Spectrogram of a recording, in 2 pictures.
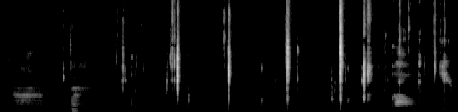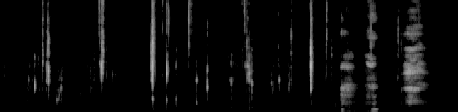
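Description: Wet kissing and mouth smacks come at scattered intervals, soft and close, mixed with breathy sighs and exhalations, all quiet against near silence.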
